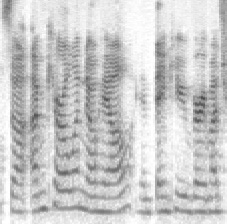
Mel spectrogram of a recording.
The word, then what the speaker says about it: Nohejl: The next alumni is Carolyn Nohejl. Sorry if I mispronounced your last name. No, you're great. It's Nohejl. So I'm Carolyn Nohejl, and thank you very much for having me.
